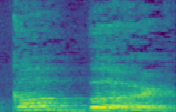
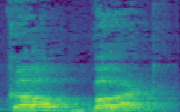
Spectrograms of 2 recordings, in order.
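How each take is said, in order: First: কাপবোর্ড with p sounded and full "board"; wrong pronunciation. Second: কাপবোর্ড as kuh-burd, p silent; correct pronunciation. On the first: Teacher saying what we will not say, wrong pronunciation. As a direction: read কাপবোর্ড as spelt, cup-board. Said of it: "আমরা কাপবোর্ড বলবো না". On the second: Teacher answering what we will say, correct pronunciation. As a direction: drop the p in কাপবোর্ড, end on "burd". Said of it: "কি বলবো?". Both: Shown as a demonstration.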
